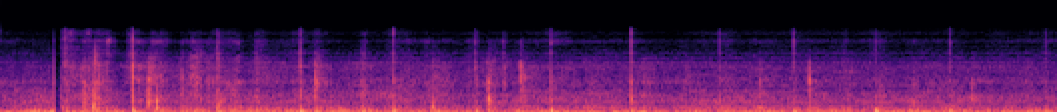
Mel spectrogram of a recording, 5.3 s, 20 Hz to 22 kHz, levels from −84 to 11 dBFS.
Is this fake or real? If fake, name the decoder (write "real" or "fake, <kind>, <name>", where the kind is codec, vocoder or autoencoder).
fake, codec, SNAC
